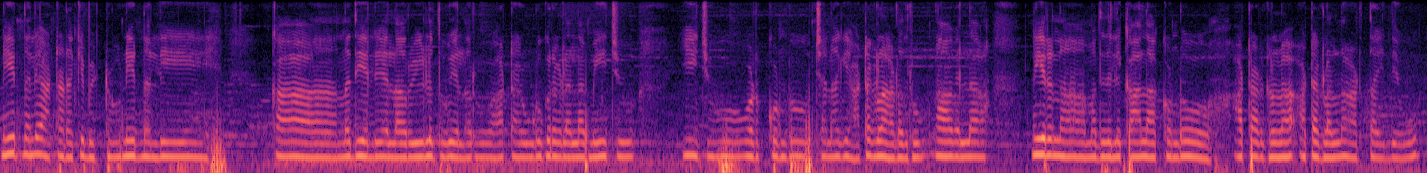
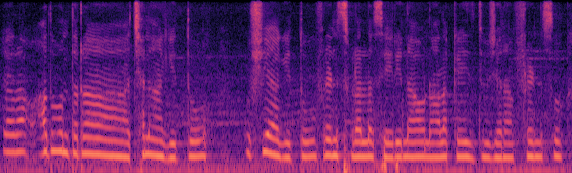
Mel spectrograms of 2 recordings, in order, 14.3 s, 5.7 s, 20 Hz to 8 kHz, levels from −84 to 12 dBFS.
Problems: none marked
